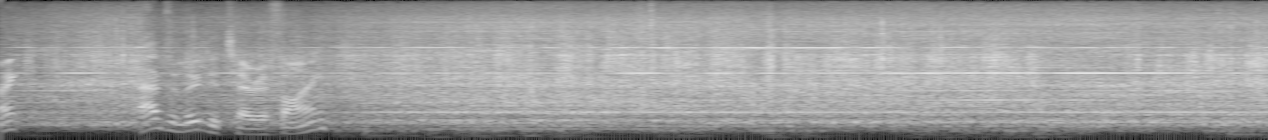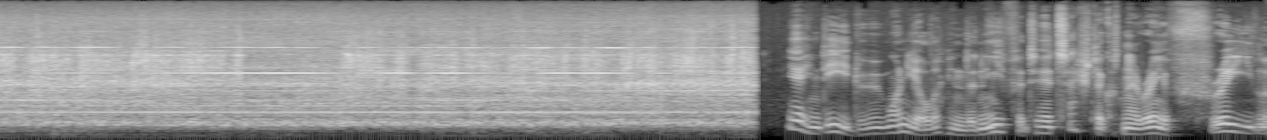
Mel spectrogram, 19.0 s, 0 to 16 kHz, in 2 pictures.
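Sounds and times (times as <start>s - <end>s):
high whine: 0.0s - 15.2s
robot vacuum whirring: 0.0s - 15.2s.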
